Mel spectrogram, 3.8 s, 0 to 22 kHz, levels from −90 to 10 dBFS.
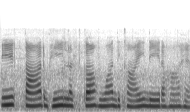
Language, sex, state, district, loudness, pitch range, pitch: Hindi, female, Uttar Pradesh, Lucknow, -14 LUFS, 220-245 Hz, 230 Hz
